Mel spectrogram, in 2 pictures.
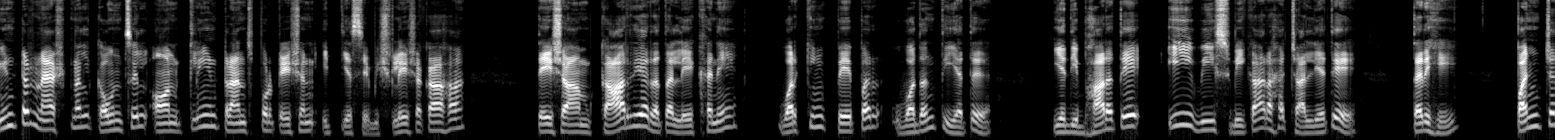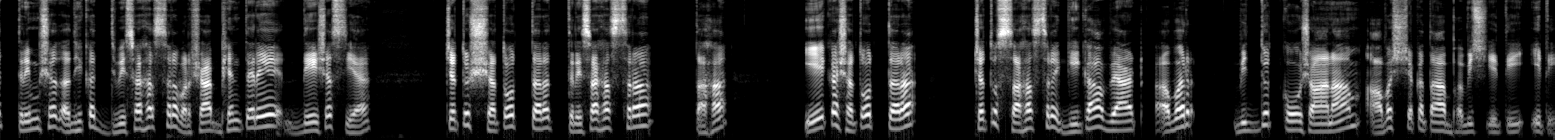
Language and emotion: Sanskrit, neutral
